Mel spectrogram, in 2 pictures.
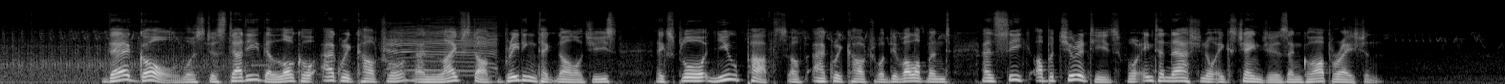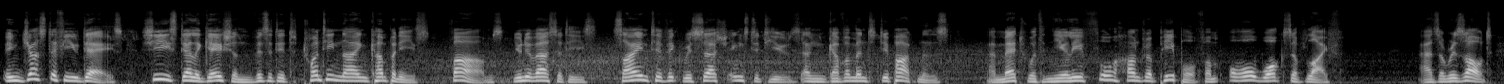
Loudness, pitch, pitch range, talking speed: -21 LUFS, 140 Hz, 115-170 Hz, 115 wpm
